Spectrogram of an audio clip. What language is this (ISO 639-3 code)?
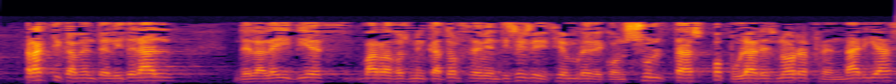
spa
